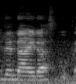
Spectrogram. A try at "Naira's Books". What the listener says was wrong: Sin el D. Naira's Books.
